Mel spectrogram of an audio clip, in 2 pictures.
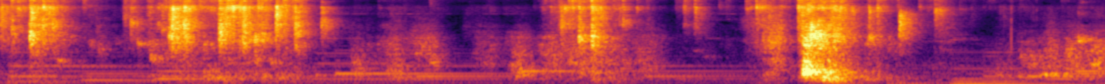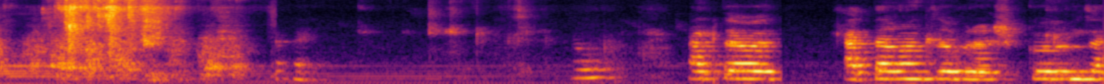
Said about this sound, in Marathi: मी आता माझा ब्रश वॉश करून घेते.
